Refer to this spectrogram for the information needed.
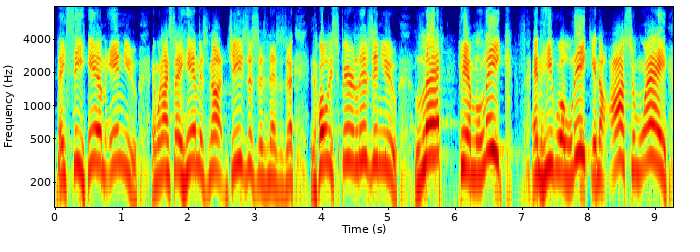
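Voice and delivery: loud, high, urgent sermon delivery; full-force preaching. Real, not acted. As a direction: preach it hard, punching each phrase.

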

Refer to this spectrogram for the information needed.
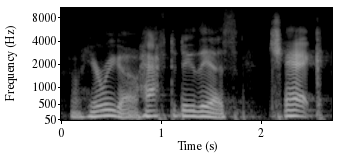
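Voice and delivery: low-pitched, grudging mumble of duty; mock resignation, pitch dropped; resigned obligation. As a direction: imitate a reluctant shopper ticking off a chore. Imitates reluctant Valentine's card shoppers.

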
